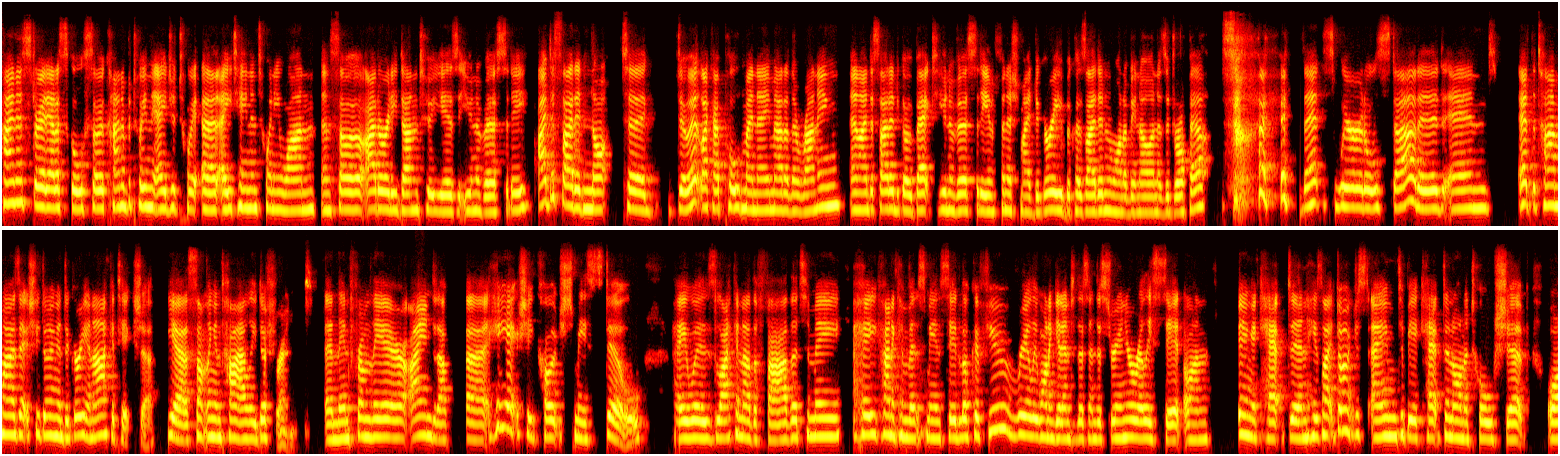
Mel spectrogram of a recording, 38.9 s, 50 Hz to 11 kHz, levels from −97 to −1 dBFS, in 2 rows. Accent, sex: Australian, female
